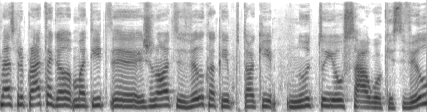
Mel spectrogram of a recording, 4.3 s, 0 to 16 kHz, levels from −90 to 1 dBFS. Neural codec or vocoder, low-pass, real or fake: vocoder, 44.1 kHz, 128 mel bands every 256 samples, BigVGAN v2; 14.4 kHz; fake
